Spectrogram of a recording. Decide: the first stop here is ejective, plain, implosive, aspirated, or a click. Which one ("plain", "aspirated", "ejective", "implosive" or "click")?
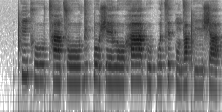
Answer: aspirated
